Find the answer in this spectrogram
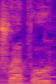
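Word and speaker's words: Trappeur: I think it's just pronounced Trapper, T-R-A-P-P-E-U-R.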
